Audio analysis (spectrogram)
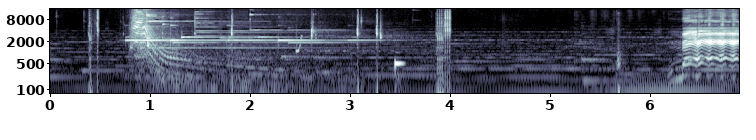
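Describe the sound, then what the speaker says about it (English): A sheep bleats in the video game Across The Obelisk amid chimes, clicks and other game effects, fairly faint, with no talk. "Murder the sheep."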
